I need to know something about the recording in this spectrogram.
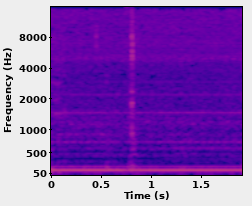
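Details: Cooler Master MasterBox 5 Lite RGB PC case in normal use. Constant low buzz like distant hair clippers, in a quiet room. Caused by the front plastic panel or tempered glass vibrating; stops when the front panel is held or the glass screws are loosened.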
